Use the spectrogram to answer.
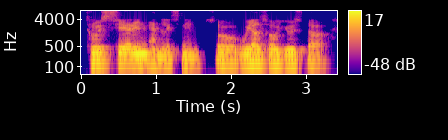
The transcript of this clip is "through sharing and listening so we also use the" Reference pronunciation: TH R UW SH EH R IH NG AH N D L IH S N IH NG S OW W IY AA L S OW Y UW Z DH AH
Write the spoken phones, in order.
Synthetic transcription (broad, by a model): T R UW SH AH R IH NG AH N D L IH S N IH NG S OW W IY AA L S OW Y UW Z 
